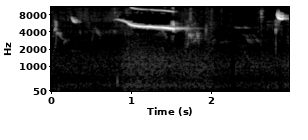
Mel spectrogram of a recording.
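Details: Golden-crowned sparrow giving a single long, pure high whistle that falls gently across its length, with short thin chips before and after in otherwise quiet surroundings.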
